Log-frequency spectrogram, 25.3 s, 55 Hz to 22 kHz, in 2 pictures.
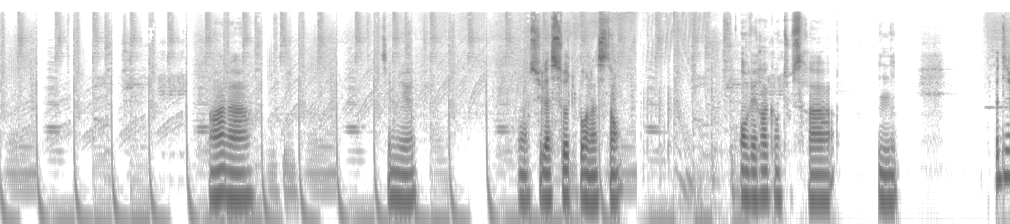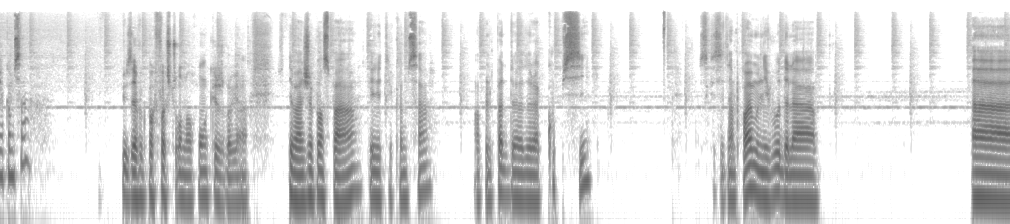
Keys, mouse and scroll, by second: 0.0 g, 1.0 middle click, 1.4 middle click, 2.0 g, 2.5 middle click, 3.1 middle click, 4.0 middle click, 4.8 middle click, 5.1 a, 5.2 a, 6.3 middle click, 7.1 ctrl+Delete, 7.3 a, 7.5 a, 7.8 ctrl+s, 8.0 2, 8.6 middle click, 8.8 a, 9.2 ctrl+s, 9.3 middle click, 9.5-10.5 middle drag, 10.5 middle click, 11.2-14.1 middle drag, 16.0 scroll up 1, 16.2 a, 16.3 a, 16.8 ctrl+s, 17.0 middle click, 17.3 middle click, 17.8 middle click, 17.9 middle click, 18.5 middle click, 18.8-21.0 middle drag, 21.1 middle click, 21.2-21.8 scroll up 1, 21.8 click, 23.4-25.2 middle drag.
